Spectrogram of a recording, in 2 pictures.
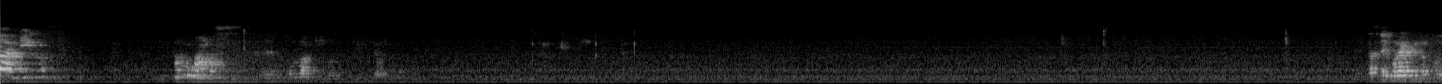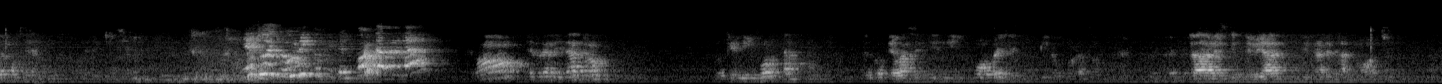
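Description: A young man speaks on stage in a hall, heard from the audience.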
